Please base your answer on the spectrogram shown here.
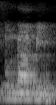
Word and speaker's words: tsunami: Normally T is silent, but still we can say tsunami.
